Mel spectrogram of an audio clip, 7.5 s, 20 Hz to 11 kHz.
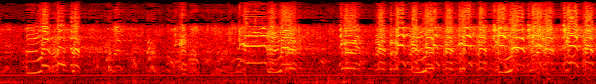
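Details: Bald eagle, a female laying her fifth egg at the nest, March 1, 2014, 8:40 AM: bursts of high, harmonically rich chirping notes in rapid uneven series, with pauses between the bursts and a steady background hum.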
